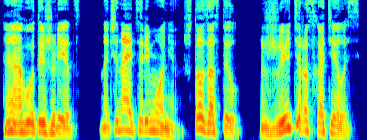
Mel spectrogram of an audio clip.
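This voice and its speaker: A woman's voice: lowish voice, expressive, measured pace, dry recording. Brief: woman reading cruel mocking nobleman, ordering people about, dry close reading. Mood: commanding. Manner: sneering, gloating, barking orders. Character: cruel mocking young dark-haired man, mad laugh.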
